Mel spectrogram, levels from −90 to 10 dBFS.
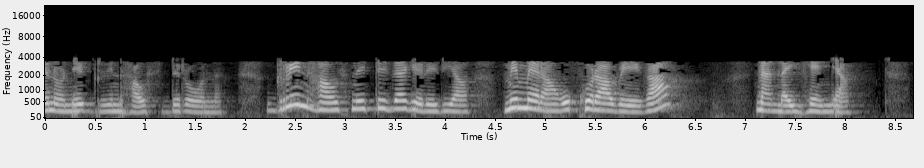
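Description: From start to finish, the speech has nothing above 3.8 kHz and carries a heavy warbling, smeared texture, likely AAC compression at a very low bitrate, around 16 kbps. A simple low-pass filter would dull the sound without adding the fizzy, watery smearing on sibilants.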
